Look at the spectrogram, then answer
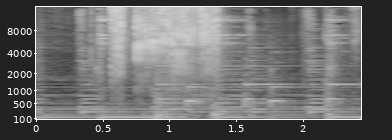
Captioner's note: gaffer tape rips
